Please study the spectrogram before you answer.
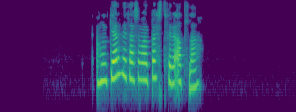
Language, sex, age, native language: Icelandic, female, 30-39, Icelandic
